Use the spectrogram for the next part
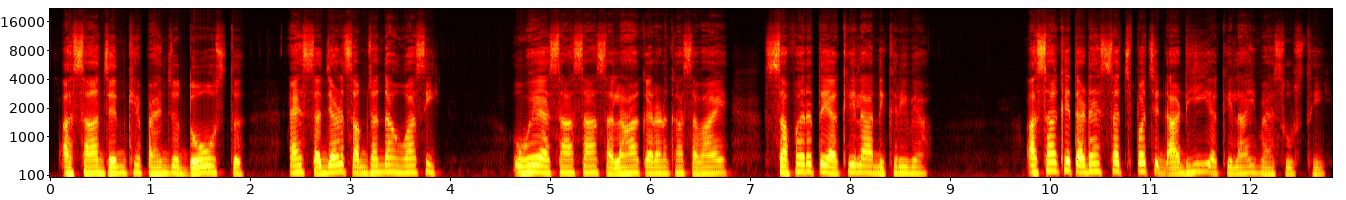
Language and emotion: Sindhi, sad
